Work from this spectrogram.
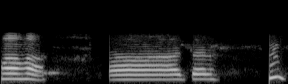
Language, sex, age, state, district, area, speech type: Marathi, female, 60+, Maharashtra, Yavatmal, rural, conversation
